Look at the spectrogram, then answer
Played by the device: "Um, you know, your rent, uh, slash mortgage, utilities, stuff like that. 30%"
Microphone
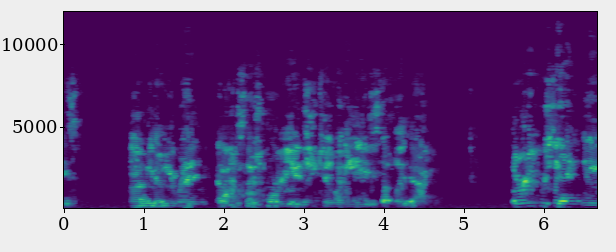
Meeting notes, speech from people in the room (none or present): none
